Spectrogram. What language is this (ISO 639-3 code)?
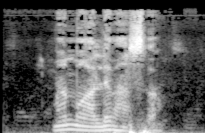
fas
